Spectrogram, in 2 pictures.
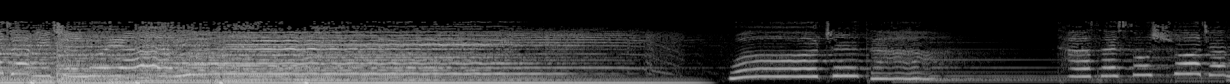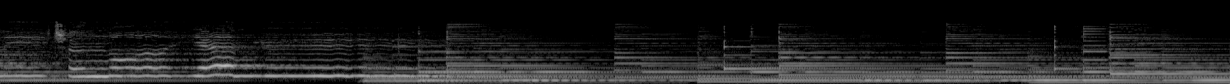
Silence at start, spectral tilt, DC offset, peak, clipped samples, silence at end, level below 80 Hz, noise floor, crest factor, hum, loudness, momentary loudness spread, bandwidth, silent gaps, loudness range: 0 s; -3.5 dB/octave; under 0.1%; -6 dBFS; under 0.1%; 0 s; -30 dBFS; -47 dBFS; 16 dB; none; -22 LUFS; 20 LU; 8 kHz; none; 19 LU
